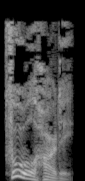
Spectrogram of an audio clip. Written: foolhardy

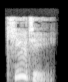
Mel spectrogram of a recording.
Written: cutie

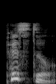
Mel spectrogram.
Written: pistil

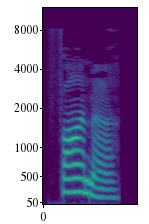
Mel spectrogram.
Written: faunae

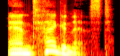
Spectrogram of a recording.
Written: antagonist

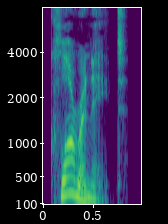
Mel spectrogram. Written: chlorinate

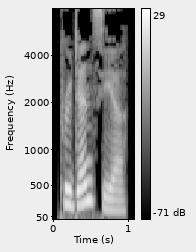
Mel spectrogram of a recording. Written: prudencia

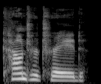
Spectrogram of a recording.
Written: countertrade

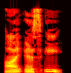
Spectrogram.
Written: ise

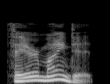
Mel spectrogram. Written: fair-minded

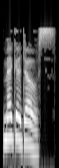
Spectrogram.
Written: megadose

